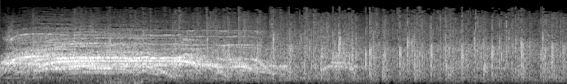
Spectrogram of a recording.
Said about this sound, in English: If you're in hype, I want you to, at the count of three, to stand up and yell louder than the kids did. I got no chant for you to yell. It's just simply yell. So stand and yell. One, two, three.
